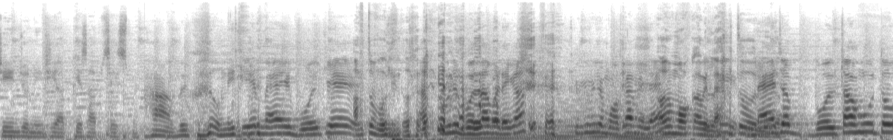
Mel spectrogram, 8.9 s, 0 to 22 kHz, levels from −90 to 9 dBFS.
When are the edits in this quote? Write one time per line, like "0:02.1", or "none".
0:01.3

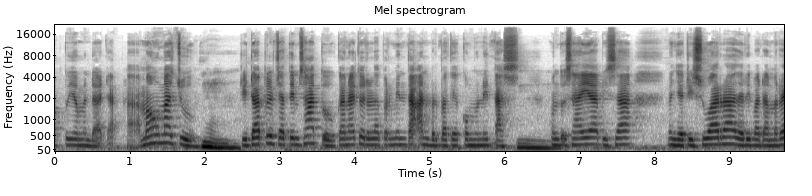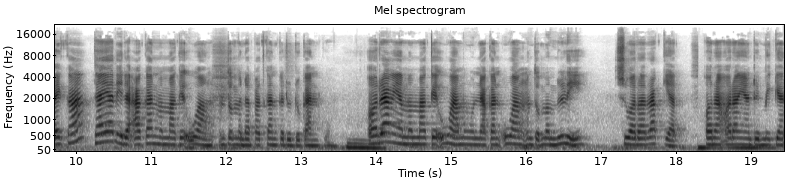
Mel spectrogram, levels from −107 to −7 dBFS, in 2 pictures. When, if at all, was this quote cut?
0:01.0
0:10.1
0:18.2

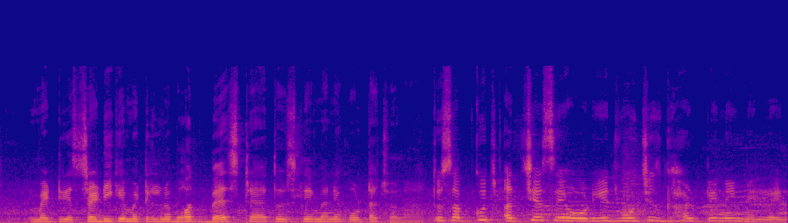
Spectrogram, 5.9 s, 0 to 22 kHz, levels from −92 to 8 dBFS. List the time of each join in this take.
0:03.1

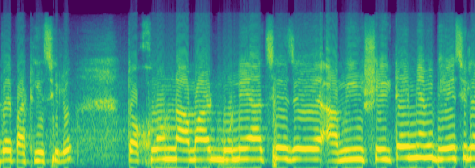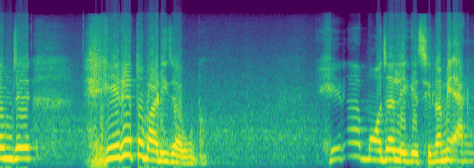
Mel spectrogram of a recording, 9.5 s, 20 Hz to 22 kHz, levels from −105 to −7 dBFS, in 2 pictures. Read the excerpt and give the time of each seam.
0:08.0

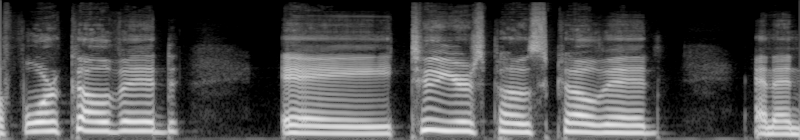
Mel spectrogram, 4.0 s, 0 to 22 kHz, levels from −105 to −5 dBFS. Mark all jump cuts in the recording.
none

